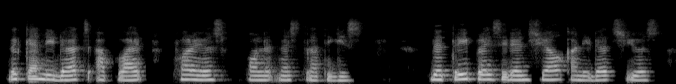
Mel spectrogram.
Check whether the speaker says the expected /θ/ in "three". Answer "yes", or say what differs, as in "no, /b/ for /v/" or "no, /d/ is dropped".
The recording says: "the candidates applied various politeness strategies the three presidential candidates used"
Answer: no, /t/ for /θ/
